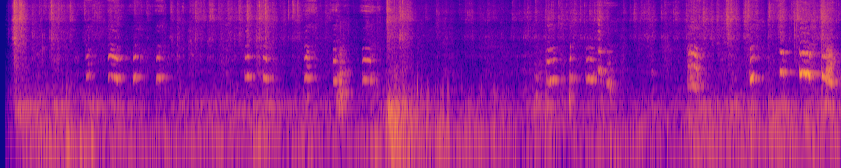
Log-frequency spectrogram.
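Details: Puppies eating and very busy indoors, giving short high whimpers and squeaks in scattered bursts of two to five notes, with rattling and knocking sounds in a small room.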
